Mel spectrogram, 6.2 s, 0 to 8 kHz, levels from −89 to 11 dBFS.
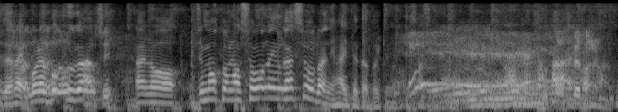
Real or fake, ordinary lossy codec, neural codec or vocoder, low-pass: fake; none; codec, 24 kHz, 6 kbps, HILCodec; 7.2 kHz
